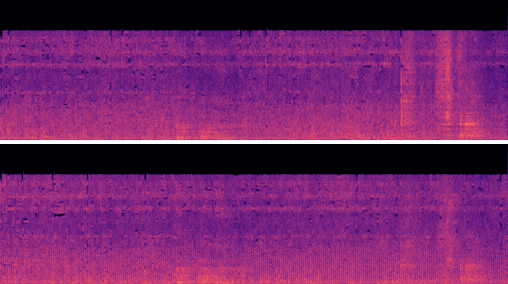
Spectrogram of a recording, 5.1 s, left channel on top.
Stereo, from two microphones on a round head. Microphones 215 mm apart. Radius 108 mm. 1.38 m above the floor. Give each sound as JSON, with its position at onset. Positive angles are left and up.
{"t": 1.8, "sound": "throat clearing", "side_deg": -20, "distance_m": 1.5}
{"t": 4.0, "sound": "chopping", "side_deg": 70, "distance_m": 1.1}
